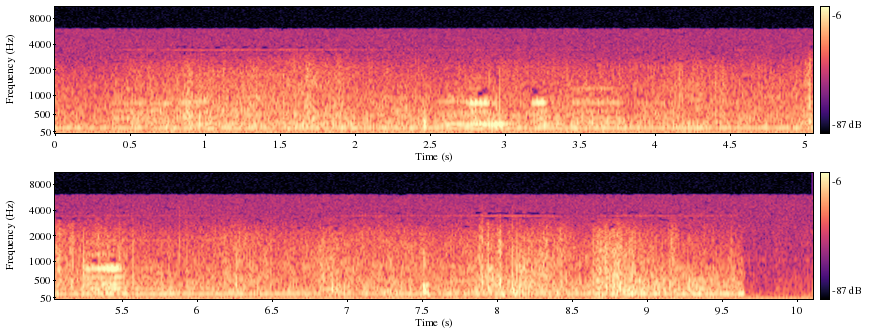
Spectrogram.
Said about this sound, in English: Here's how one of those salutes sounds as picked up from a microphone in Red Square. You'll hear the chimes of the Kremlin clock and the thunder of the big guns.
